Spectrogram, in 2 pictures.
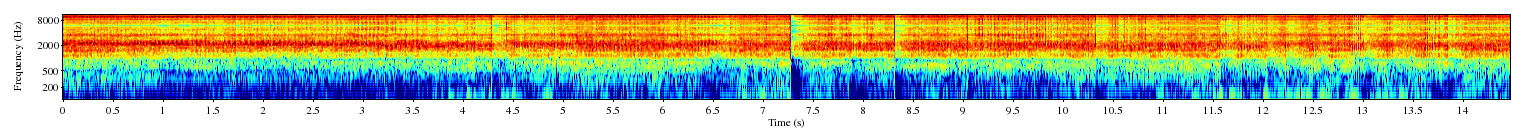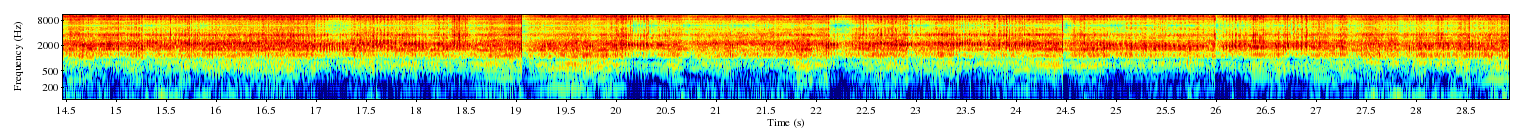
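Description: Suzuki RM250 single-cylinder two-stroke dirt bike engine revving hard off the start gate and then racing at full throttle, heard from a helmet-mounted camera with wind rush and other motocross bikes mixed in.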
